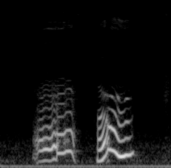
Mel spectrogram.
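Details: Pet blue-and-gold macaw indoors, playing a copying game with its owner: two drawn-out, voice-like harmonic syllables, the first wavering then falling, the second sliding down in pitch, with a steady low hum in a small room.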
